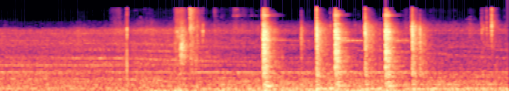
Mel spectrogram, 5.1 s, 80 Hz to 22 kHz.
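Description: Steady deep rumble of a moving LIRR M7 electric railcar, heard from inside its small restroom. A run of sharp clicks and knocks comes in the middle.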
